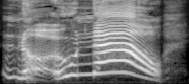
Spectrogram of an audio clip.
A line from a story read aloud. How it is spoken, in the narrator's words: yelled the head tailor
